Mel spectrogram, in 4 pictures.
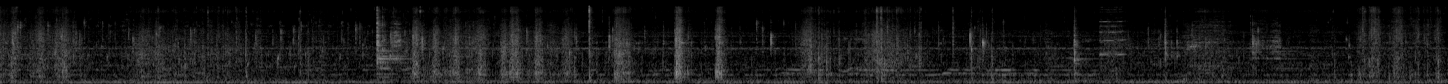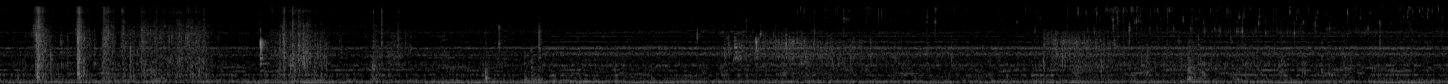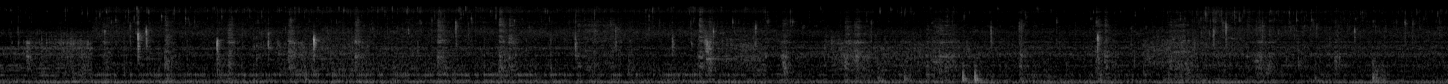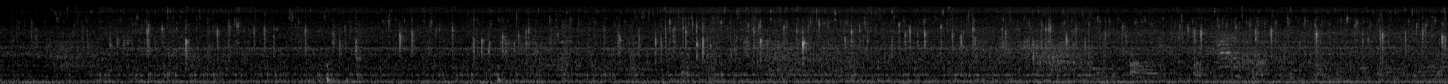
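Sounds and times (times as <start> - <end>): food sizzling in hot oil: 0.0 - 57.9.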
